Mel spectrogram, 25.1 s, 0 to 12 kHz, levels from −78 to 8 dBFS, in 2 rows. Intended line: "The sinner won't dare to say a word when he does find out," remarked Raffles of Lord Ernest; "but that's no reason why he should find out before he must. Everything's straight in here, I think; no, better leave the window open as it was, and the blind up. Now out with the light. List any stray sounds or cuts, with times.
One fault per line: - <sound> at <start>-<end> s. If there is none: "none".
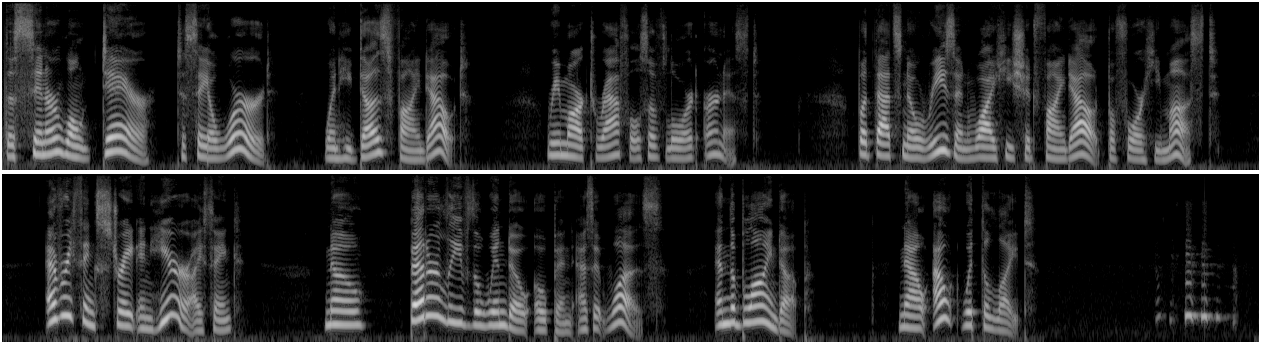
- laugh at 24.1-24.9 s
